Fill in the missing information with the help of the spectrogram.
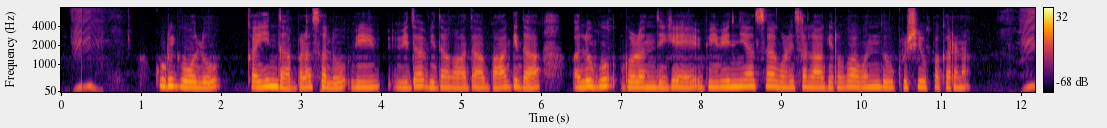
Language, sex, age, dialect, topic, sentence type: Kannada, female, 46-50, Mysore Kannada, agriculture, statement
